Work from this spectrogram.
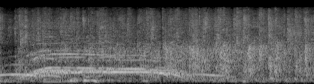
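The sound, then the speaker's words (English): A live audience at a Parents Weekend event at Samford University applauds and cheers in steady, loud clapping throughout, with a shrill whistle rising above it early on. “this episode is a live episode. So we have an audience here. If you'd make a little bit of noise for our podcast listeners.”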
